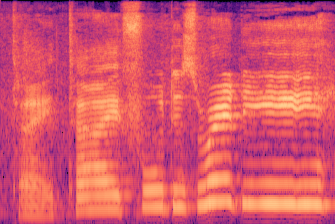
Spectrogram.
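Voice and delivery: calling out loud and slow; yelling across the room. Real, not acted. Calling child to come eat.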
